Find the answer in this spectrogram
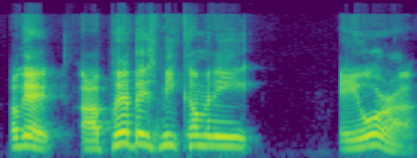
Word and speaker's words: Heura: uh plant-based me company aora I think is the name of it in Spanish uh it's spelled like hura h-e-u-r-a uh they collaborated with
